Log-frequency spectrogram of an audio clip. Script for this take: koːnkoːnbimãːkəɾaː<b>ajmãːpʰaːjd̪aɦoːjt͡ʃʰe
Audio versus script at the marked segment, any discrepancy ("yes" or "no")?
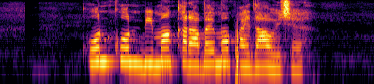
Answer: no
